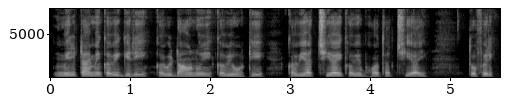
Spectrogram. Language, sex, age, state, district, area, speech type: Hindi, male, 18-30, Madhya Pradesh, Gwalior, urban, spontaneous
